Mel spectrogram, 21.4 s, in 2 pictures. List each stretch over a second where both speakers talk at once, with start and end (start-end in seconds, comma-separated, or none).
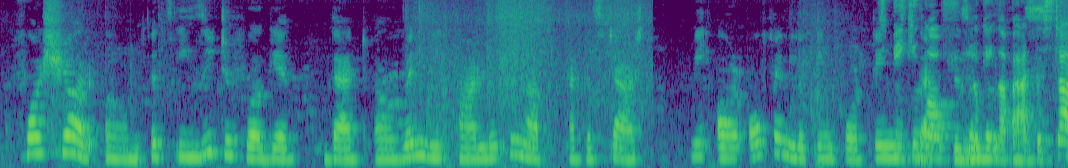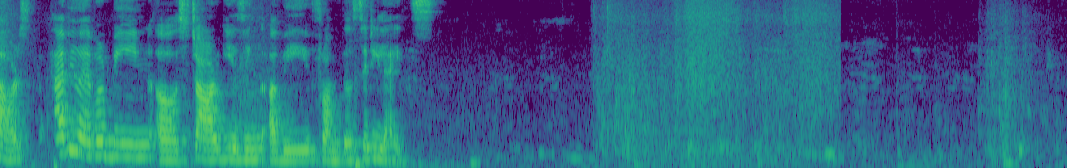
8.9-10.5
